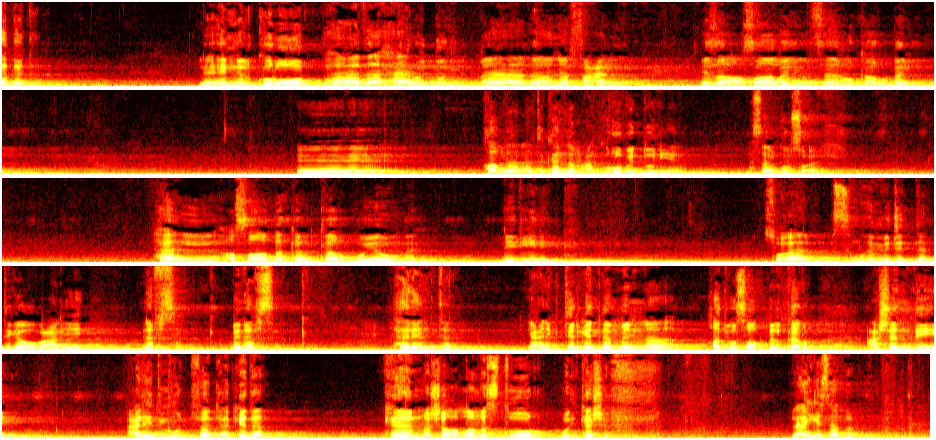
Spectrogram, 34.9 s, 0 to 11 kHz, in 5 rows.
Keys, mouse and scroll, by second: 0.8 Tab, 1.1 a, 2.1 shift+n, 2.7 Tab, 4.5 click, 4.7 click, 5.3-7.8 drag, 6.5 0, 9.5 click, 9.8 scroll down 1, 10.3 ctrl+1, 10.7-11.1 scroll down 1, 11.1-13.2 scroll up 2, 11.4 Tab, 13.5 ctrl+r, 16.4 click, 17.1 click, 17.7 click, 18.3 Tab, 18.4 scroll down 2, 18.8 alt+middle click, 19.3-19.8 scroll up 1, 19.8 click, 20.2 shift+click, 21.3-22.3 drag, 22.8-23.8 drag, 24.2 click, 24.7 Tab, 25.0 a, 26.0 shift+n, 26.5 Tab, 26.9 Tab, 27.5 scroll down 2, 27.8 alt+middle click, 28.6 scroll up 1, 28.9 alt+shift+middle click, 29.2-29.5 scroll up 1, 29.9 ctrl+r, 31.6 Tab, 31.7-32.0 scroll down 2, 32.0 alt+a, 32.3 alt+middle click, 33.1-34.5 scroll up 1, 34.5 scroll up 1, 34.7 click.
